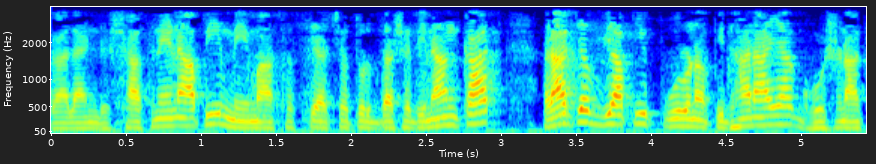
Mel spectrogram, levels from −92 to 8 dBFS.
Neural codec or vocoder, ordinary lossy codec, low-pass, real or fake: none; AAC, 24 kbps; 3.6 kHz; real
